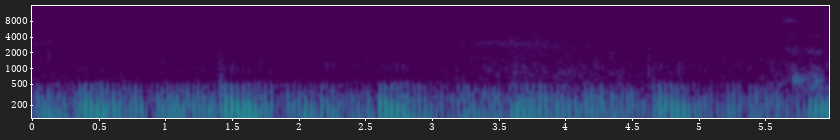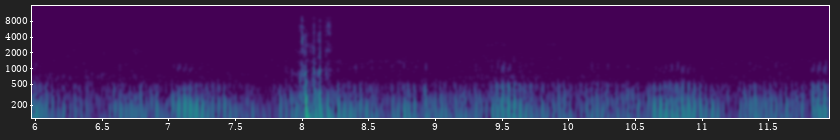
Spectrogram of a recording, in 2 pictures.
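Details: A Ragamuffin cat purrs as it licks a girl affectionately. The low, grainy rumble pulses evenly throughout. A sharp tap sounds around the eighth second, and quiet room noise runs beneath.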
